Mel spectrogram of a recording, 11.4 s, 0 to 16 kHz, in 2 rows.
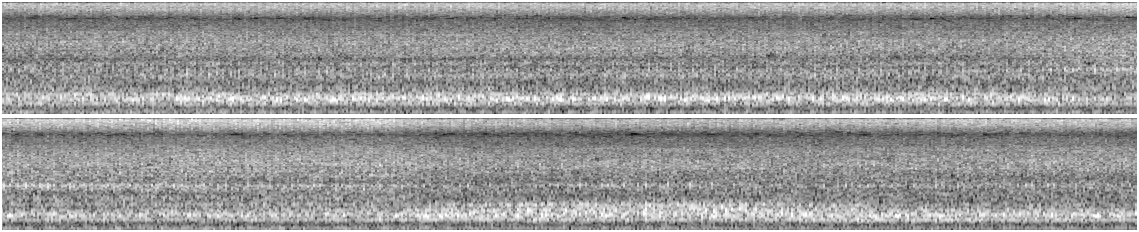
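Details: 2009 Toyota Tundra 5.7L V8 at idle with codes P0300, P0305, P0307, misfire counts climbing, 4Lo and VSC/traction lights flashing: a low, uneven idle with an unsteady rumble and occasional stumbles from misfiring cylinders.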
